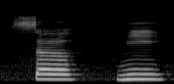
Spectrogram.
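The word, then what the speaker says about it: sơ mi: Pour dire la chemise, en vietnamien, on dit se mi, qui se prononce se mi.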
